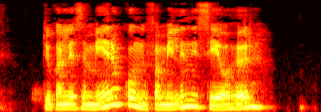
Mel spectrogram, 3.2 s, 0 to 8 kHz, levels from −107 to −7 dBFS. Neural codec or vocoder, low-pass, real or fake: none; 7.2 kHz; real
